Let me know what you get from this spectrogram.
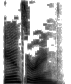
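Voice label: "answering", British English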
